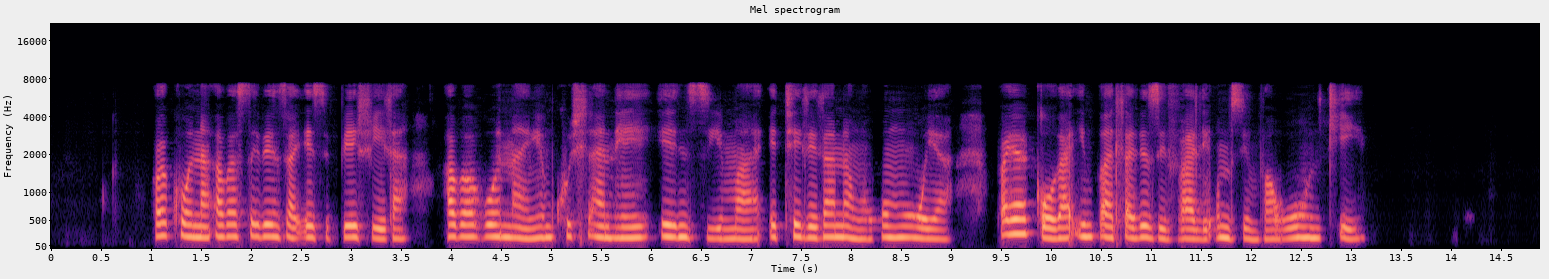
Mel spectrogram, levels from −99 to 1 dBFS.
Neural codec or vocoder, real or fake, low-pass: codec, 16 kHz, 0.8 kbps, ZipCodec; fake; 7.2 kHz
